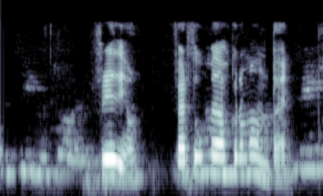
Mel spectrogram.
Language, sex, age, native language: Icelandic, female, 14, Icelandic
